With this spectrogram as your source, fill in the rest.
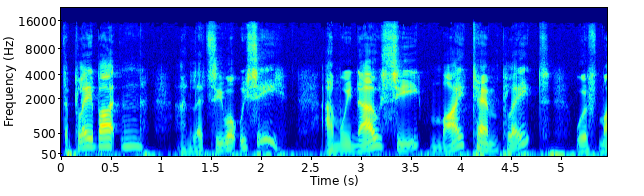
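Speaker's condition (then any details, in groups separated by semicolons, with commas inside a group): No condition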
